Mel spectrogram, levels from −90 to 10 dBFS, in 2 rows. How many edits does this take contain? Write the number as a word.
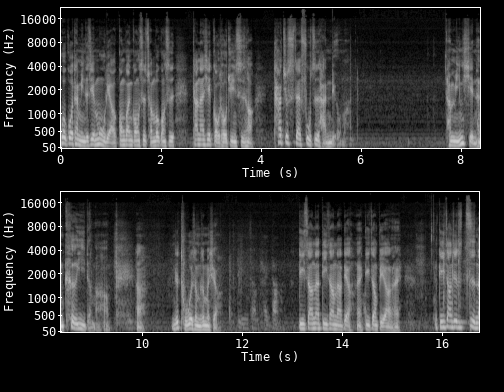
one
